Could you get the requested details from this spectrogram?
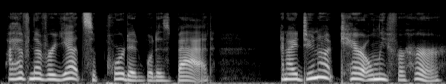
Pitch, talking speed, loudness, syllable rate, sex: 220 Hz, 215 wpm, -16 LUFS, 5.4 syllables/s, female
